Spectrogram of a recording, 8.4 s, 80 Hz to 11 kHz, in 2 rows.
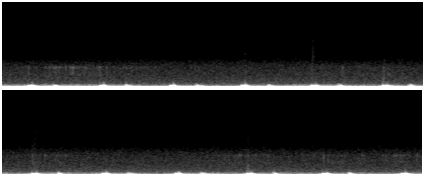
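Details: Resting heartbeat recorded at Erb's point while sitting at a desk, heart often skippy with or without reason: sounds about 85 a minute with uneven spacing and occasional pauses; an irregular rhythm with skipped beats.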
